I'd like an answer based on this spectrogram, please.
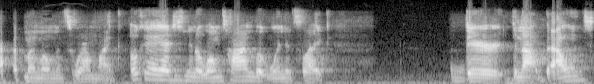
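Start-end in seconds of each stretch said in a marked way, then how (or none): none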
